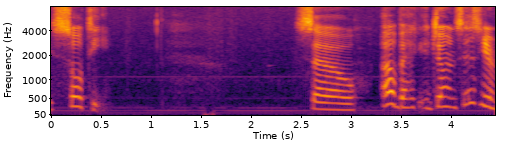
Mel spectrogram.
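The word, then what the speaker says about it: Sothy: it's spelled s-o-t-h-y and he'll answer to sophie but it's actually salty so oh jones is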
